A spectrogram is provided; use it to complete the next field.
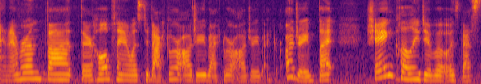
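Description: At a fairly quick pace, a woman talks with ordinary pitch variation. Light background noise can be heard. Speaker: vlogger. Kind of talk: casual vlog chat. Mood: chatty, laughs often. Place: home room. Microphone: webcam.

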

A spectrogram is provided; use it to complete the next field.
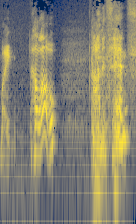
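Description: A woman puts on a character voice pitched high.

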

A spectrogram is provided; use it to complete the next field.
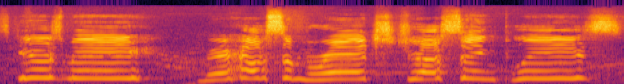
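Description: At a fairly slow pace, a cartoonish character voice speaks at an extremely high pitch. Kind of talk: comedy sketch dialogue. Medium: puppet.

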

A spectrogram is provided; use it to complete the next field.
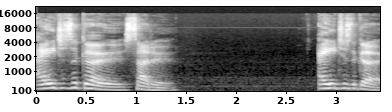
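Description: This speaker is male. His accent is Australian. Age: 20s. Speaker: video game streamer. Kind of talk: casual live-stream chat while gaming. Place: home room.

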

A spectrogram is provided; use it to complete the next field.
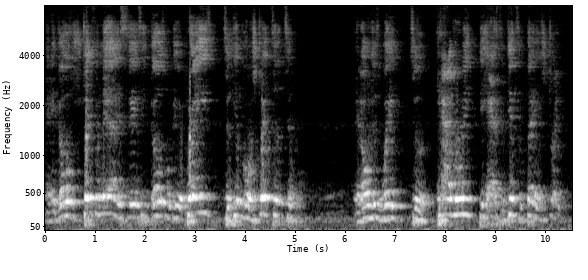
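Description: A man's fairly slow, lively-intoned speech in strong room echo. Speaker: preacher. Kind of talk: sermon. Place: church. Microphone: pa.

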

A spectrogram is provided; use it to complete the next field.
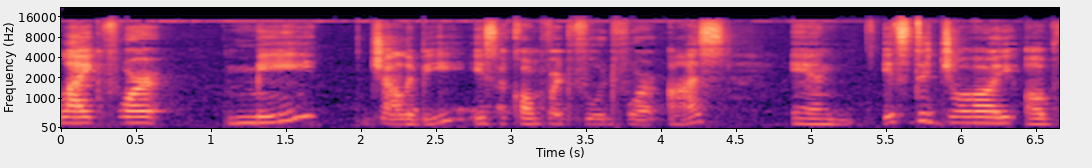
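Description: The speaker is a woman. She talks with a Filipino accent. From Philippines. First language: Filipino (Tagalog). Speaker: nurse and vlogger; vlogger. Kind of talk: vlog narration. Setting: restaurant. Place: home room. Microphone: phone near.

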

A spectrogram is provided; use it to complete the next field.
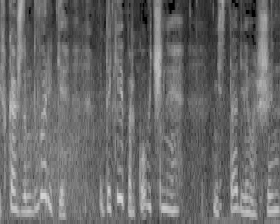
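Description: The sound is dry and close, with no echo. A woman talks at a fairly high pitch. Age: 60s. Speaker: retiree video blogger. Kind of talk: casual home tour talk to camera.

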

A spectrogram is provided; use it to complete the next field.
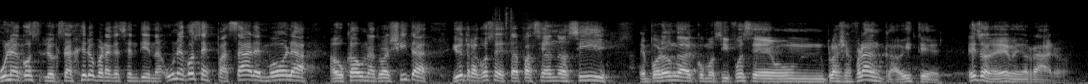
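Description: A man's high voice in a Rioplatense accent, with lively intonation, a fairly quick pace and hardly any pauses. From Argentina. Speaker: radio host. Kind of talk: casual chat. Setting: studio. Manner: animated. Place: home room. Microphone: video call.

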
